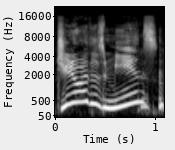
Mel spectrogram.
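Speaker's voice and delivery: hammed-up indignation; mock outrage. Mom ranting at her baby.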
